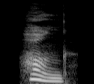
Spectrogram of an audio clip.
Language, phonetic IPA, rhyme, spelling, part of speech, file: Hungarian, [ˈhɒŋɡ], -ɒŋɡ, hang, noun, Hu-hang.ogg
- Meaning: 1. voice 2. sound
